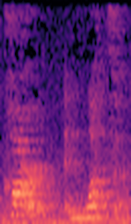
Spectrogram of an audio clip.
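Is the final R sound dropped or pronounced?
pronounced. The final R sounds are pronounced. "in American accent and erotic rule, they actually mention the R sound"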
